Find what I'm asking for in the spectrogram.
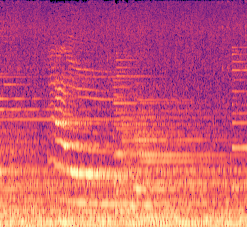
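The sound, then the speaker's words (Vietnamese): A stray cat gives one long, drawn-out meow that starts high and slides down in pitch, heard alone over a steady low background. “Cho đến khi cái thứ kia nó kêu lên thì chúng tôi mới nhận ra là một con mèo hoang, chứ không phải là yêu tinh quỷ quái.”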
